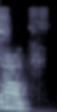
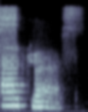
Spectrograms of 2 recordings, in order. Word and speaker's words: address: address? – 那还有另外一个发音，address. – Address. – Address, address 都可以。啊，重音呢？重音一个第一，一个第二音节了。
